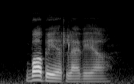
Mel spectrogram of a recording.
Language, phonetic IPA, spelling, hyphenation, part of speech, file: Hungarian, [ˈbɒbeːrlɛveːl], babérlevél, ba‧bér‧le‧vél, noun, Hu-babérlevél.ogg
- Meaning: bay leaf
